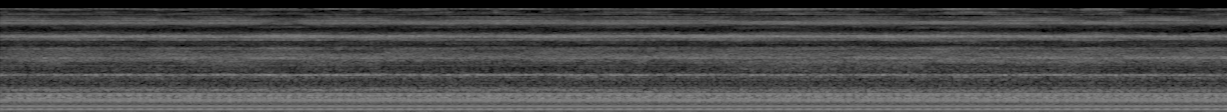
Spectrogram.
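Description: Steady hissing hum of a running nebulizer, with no talking; ordinary device noise.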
